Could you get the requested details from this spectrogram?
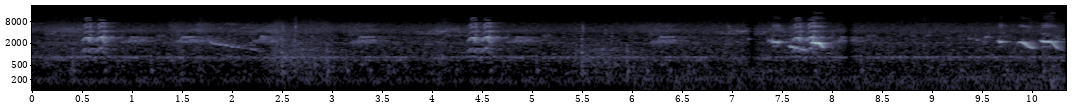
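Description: Female Eurasian golden oriole giving short, harsh, scratchy calls every few seconds, some with quick downward slurs, over a faint steady background hum.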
